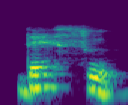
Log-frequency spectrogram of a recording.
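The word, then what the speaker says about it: です: Дело в том, что часто во время разговора буква «у» редуцируется. То есть, если сказать простым языком, просто проглатывается и не произносится. Хотя полный вариант произношения, конечно же, тоже существует. Дэсу.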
